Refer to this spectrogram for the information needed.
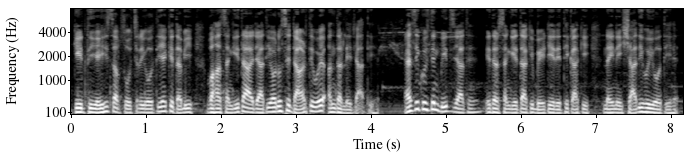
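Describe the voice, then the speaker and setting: A man's voice: lowish voice, quick pace, darkish tone, slight background noise. A man reading scripted narration for a moral family story.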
